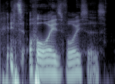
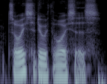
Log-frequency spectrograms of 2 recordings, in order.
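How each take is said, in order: First: Slow, louder laughing "always" drawn out; exasperated stress on always. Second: Said in the usual way. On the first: Real, not acted. Streamer complaining chat always wants voices, laughing stress on always.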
